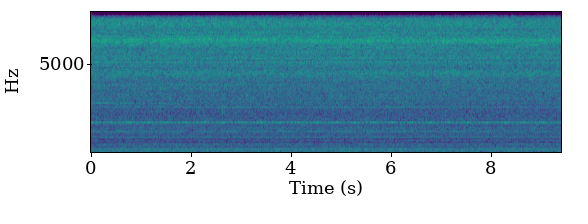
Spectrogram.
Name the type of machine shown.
pump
